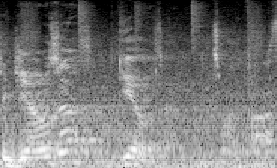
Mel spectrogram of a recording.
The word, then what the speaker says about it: gyoza: It's a gyoza? Gyoza. That's what I thought. Spell that, Michael.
